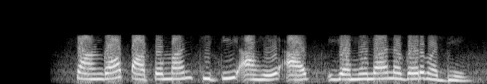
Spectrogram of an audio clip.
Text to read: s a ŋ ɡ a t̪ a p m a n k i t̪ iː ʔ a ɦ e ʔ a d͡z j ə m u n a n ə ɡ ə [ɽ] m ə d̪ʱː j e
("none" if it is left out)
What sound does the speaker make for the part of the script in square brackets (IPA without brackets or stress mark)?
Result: ɾ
